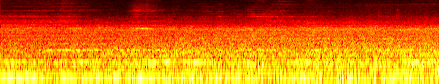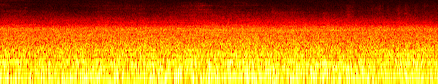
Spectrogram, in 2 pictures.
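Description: Freight train of autorack cars rolling past at speed: a steady, unbroken noise of steel wheels running on the rails.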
